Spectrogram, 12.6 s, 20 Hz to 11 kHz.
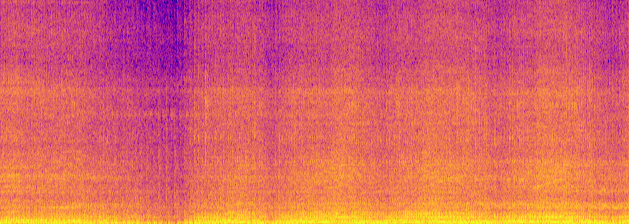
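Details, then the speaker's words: Carbureted motorcycle after returning pilot jet to K38 from K35 and setting air screw and idle: engine idles, then revs cleanly and evenly with no stumble, the earlier hesitation on twisting the grip gone; normal throttle response. "Nah sekarang akan saya coba Nyalakan Kang Bro coba dengarkan untuk suara mesinnya dan bedakan ya Ee di awal video saat akan diputar hand grip itu terjadi ee berbet dan sekarang kita coba lihat apakah masih sama atau sudah ada"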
